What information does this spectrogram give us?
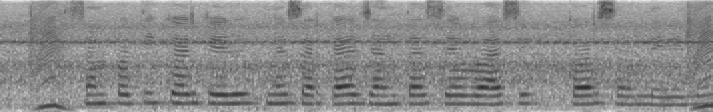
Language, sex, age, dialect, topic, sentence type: Bhojpuri, female, <18, Southern / Standard, banking, statement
